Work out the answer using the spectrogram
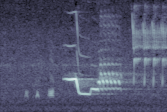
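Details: A Wood Thrush sings in steep forested Herring Run stream valley, Susquehanna State Park near Havre de Grace, Maryland: soft introductory notes, a flute-like falling whistle, then a rapid ringing trill, richly reverberating, with woodpecker percussion.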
